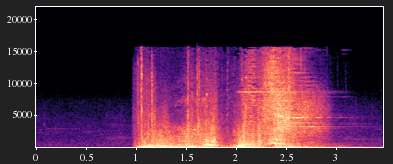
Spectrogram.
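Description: A game card slams down with a loud magical whoosh.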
